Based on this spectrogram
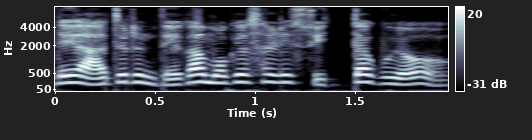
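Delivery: ordinary delivery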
